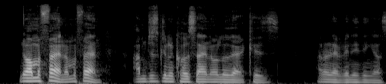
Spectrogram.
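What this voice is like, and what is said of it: Strained, worn-out voice. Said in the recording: “As you can hear, my voice is strained out”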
